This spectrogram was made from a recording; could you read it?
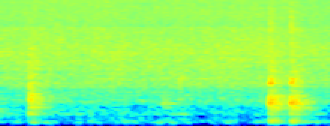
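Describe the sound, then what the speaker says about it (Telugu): Leafy greens fry in a pan with a constant soft sizzle, broken by several sharp stirring scrapes, one early and two close together near the end. "చూడండి కొంచెం తిప్పుతున్నామండి, ఆకు మాడుతుంది"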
